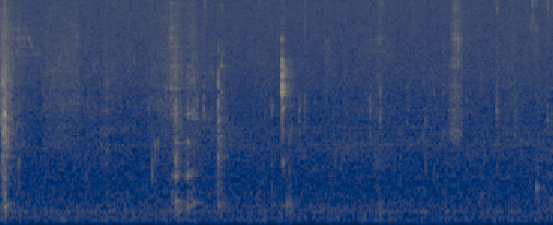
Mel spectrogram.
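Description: Faint chewing and mouth sounds of a toddler eating noodles off a fork, with a few light clicks, one sharper click a little under four seconds in, over quiet room tone.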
